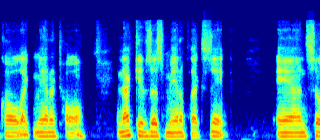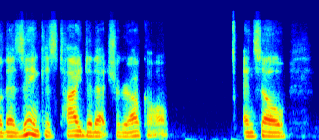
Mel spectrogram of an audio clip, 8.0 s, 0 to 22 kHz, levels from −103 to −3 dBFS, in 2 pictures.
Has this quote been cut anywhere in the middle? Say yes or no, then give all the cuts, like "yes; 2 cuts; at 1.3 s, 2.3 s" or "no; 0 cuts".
no; 0 cuts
